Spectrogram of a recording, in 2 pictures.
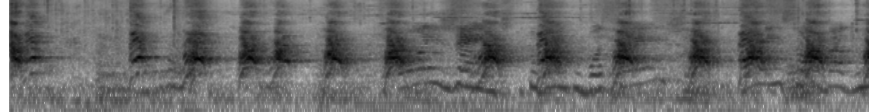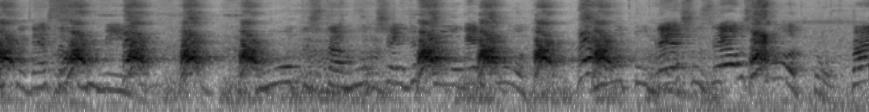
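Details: A frightened micro Yorkshire Terrier gives a fast run of high, sharp yips, about two every second.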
